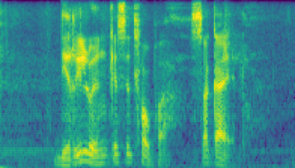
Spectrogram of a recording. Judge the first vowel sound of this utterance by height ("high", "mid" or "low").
high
